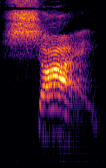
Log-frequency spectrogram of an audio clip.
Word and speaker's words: shy: this word is shy again i hear that long i sound at the end of the word so i'm drawing a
